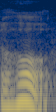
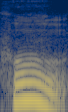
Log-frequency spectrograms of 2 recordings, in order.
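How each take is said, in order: First: هو as short "ho"; short vowel. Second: هو as long "huu"; long vowel. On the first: Teacher says he on its own, short "ho". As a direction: say هو with a brief o. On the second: Teacher adds vav to he, long "huu". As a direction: stretch the oo in هو. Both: Shown as a demonstration.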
